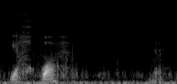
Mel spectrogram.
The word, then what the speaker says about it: Yahweh: in the one God of heaven and earth, pronounced Yahweh, increasing existence, God as a verb and noun, establishing established, and the Persians, who had a monotheistic sun worship.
